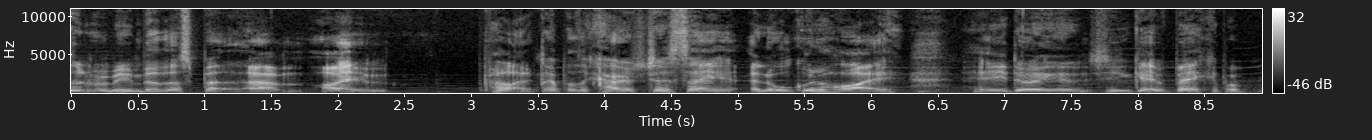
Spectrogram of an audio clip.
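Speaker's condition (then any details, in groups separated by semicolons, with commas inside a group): Multiple system atrophy; speech and eating affected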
